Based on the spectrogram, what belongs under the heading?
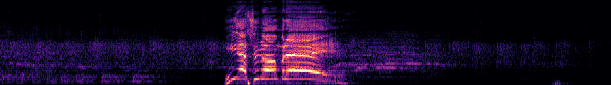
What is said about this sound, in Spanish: Y el que lo crea, dele fuerte ese aplauso al Señor con el corazón.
